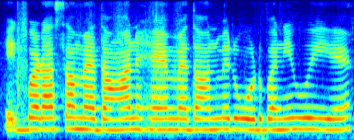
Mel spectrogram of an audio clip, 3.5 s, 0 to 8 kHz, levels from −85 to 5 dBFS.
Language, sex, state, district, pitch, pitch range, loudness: Hindi, female, Maharashtra, Washim, 230 Hz, 230-240 Hz, -16 LUFS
